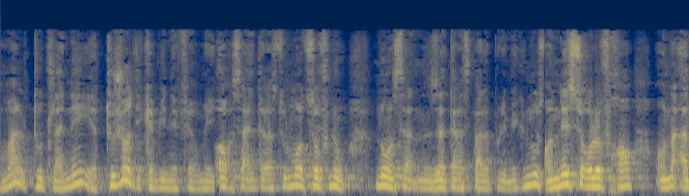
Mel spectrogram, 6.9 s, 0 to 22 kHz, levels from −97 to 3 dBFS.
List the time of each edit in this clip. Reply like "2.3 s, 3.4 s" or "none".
2.1 s, 5.4 s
